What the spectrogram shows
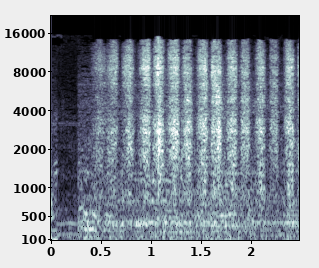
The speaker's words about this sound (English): The restorers now need only apply a finish sanding to the most distinctive feature of the columns, the fluting.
